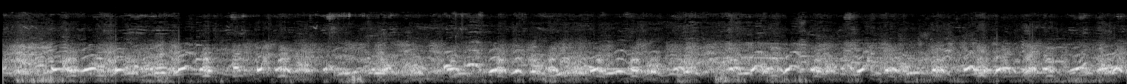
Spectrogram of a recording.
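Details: Many huskies at a farm in Pyhätunturi, Finnish Lapland, waiting in winter for a 10 km sleigh ride; dense, continuous excited yelping and high howling barks from the whole pack, steady throughout with no pauses.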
